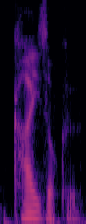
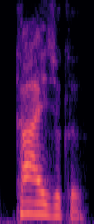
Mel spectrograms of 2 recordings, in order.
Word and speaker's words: Kaizoku: We got to see Kaizoko. Is that how you say it? Was that how you say it? Do I look Japanese to you? So, my mistake, that's how, Kaizoku? – Kaizoku.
